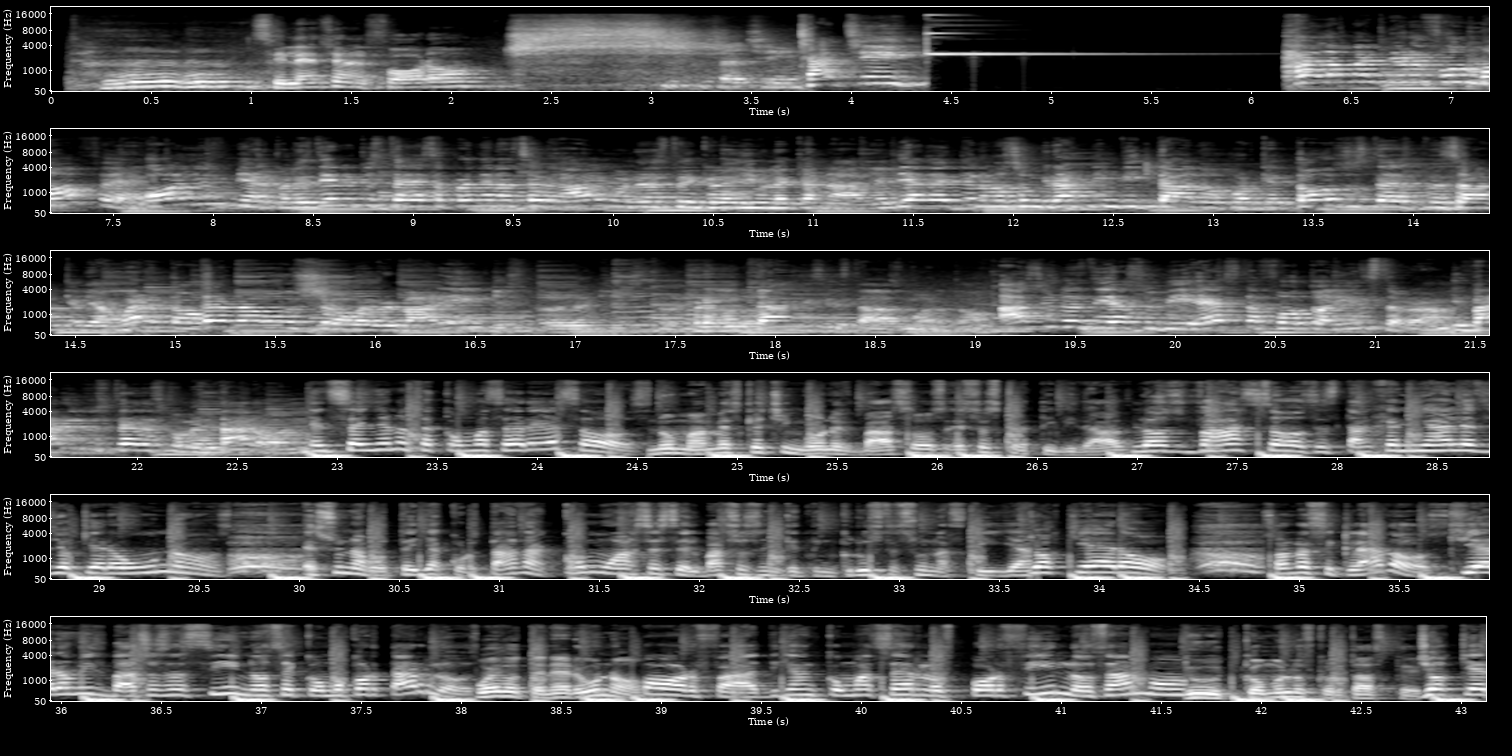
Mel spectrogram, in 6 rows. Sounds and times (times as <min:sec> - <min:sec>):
Speech: 0:00.4 - 0:04.4, 0:06.2 - 0:43.1
Music: 0:06.2 - 0:43.1.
